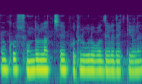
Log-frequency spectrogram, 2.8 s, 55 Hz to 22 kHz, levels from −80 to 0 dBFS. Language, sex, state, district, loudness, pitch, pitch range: Bengali, male, West Bengal, Jhargram, -15 LUFS, 145 Hz, 145-155 Hz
